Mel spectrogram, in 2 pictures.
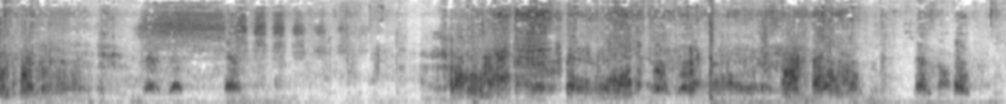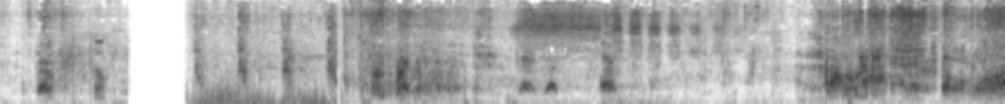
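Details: Dogfight among aggressive dogs at a dog park. Chaotic overlapping barks, snarls and growls form a fast, irregular stream, broken by a short silent cut midway. A noisy scuffle background runs throughout.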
